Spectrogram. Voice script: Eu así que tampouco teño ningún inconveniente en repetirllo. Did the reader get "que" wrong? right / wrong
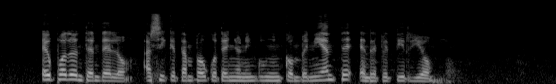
right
